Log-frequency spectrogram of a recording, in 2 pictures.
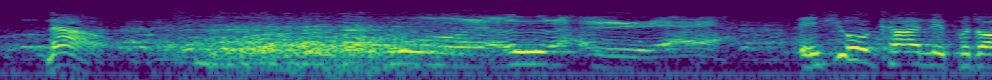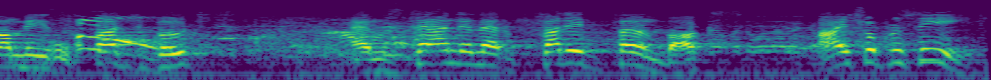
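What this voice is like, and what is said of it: Exaggerated posh announcer voice. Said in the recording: “hark at all the old posh chat here ... It's all put on, you know ... talk posh”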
